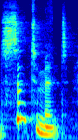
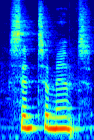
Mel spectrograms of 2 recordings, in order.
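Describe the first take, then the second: First: Said in the usual way. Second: "sentiment" said higher and louder as a fix; emphatic correction "sentiment"; corrected word. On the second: Shown as a demonstration. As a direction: stress "sentiment" to correct the slip "cinnamon". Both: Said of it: "I always like cinnamon, sentiment".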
